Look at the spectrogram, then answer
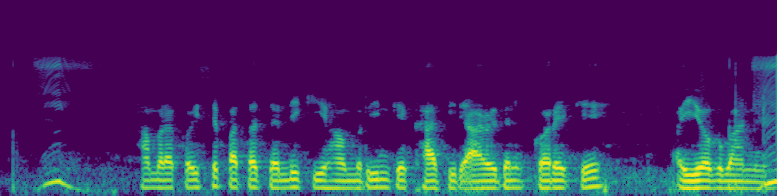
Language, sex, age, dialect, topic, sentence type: Bhojpuri, male, <18, Southern / Standard, banking, statement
